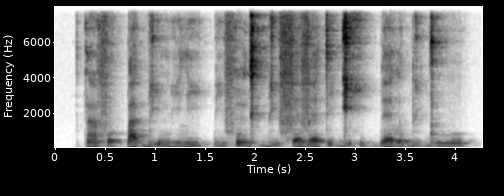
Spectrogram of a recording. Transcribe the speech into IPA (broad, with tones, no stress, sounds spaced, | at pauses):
t ã˨ f o˨ k͡p a˨ ɡ͡b i˦˨ m i˨ l iː˨ k͡p i˨ f ũ˦ ɡ ɛ˨ ɡ͡b i˦ f ɛ˨ v ɛ˨˦ t i˦ ɡ i˦ h i˨ ɡ͡b ɛ˨˦ l ʊ˨ b i˦ ɡ uː˨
